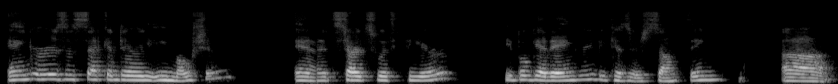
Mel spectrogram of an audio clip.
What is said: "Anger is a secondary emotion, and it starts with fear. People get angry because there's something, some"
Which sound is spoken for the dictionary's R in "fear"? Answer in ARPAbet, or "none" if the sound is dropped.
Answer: R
